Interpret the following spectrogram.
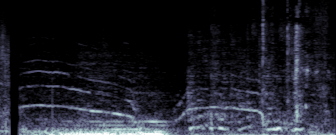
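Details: Domestic cat giving two long drawn-out meows, the first sliding slowly downward, the second steadier before dropping at the end, with a low rumble of handling noise beneath and a few sharp clicks.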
